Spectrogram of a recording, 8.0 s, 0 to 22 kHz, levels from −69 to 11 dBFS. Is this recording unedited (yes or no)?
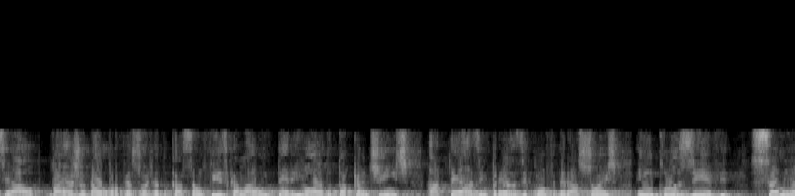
yes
